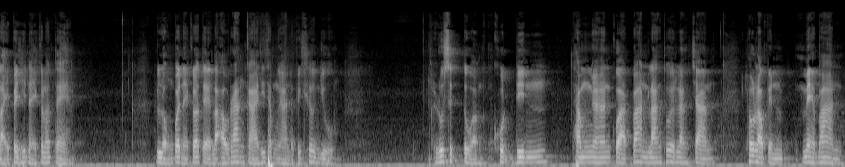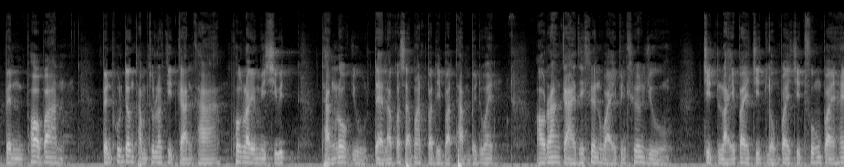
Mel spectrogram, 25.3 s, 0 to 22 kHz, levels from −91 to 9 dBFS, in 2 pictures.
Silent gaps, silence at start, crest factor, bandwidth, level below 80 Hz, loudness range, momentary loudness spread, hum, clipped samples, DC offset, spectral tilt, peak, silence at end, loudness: none; 0 s; 22 dB; 16 kHz; -34 dBFS; 3 LU; 20 LU; none; under 0.1%; under 0.1%; -6 dB/octave; 0 dBFS; 0 s; -23 LUFS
